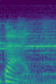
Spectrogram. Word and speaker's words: 丐: 盖字的国语注音是歌爱盖四声盖，盖四声盖。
